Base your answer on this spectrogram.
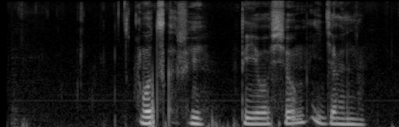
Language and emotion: Russian, neutral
